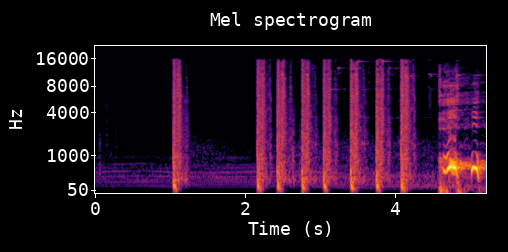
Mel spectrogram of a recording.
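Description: Rifle shots crack in quick succession.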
